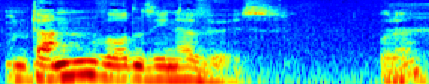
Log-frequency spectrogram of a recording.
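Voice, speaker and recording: An actor playing a probing police interrogator in a radio crime drama, pointed and sceptical. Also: male voice, on the low side, expressive, measured pace, a little mellow, husky, heavily acted.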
